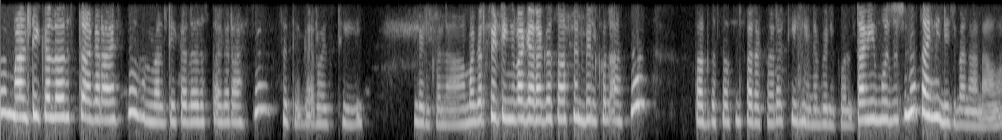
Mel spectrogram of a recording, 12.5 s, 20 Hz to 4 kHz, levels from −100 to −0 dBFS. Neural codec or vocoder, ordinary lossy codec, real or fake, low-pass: none; none; real; 3.6 kHz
